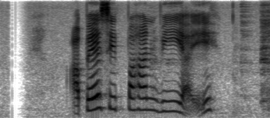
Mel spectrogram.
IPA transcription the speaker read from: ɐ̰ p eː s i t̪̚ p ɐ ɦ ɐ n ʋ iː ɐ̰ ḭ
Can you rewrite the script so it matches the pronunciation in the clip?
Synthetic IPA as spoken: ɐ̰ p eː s i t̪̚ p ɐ ɦ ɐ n ʋ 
